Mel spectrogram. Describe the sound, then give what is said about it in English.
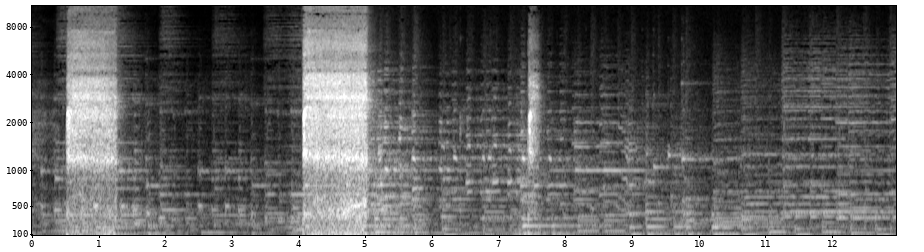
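A voice imitates a moviegoer's heavy breathing during a movie: two loud, raspy breaths about three seconds apart, with a faint tonal hum lingering underneath. “it would have been no more breathing in that movie. You really just star, acted out.”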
